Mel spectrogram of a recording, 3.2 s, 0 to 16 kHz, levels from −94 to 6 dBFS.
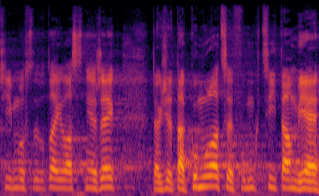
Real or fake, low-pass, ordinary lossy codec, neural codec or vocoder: real; 14.4 kHz; MP3, 96 kbps; none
